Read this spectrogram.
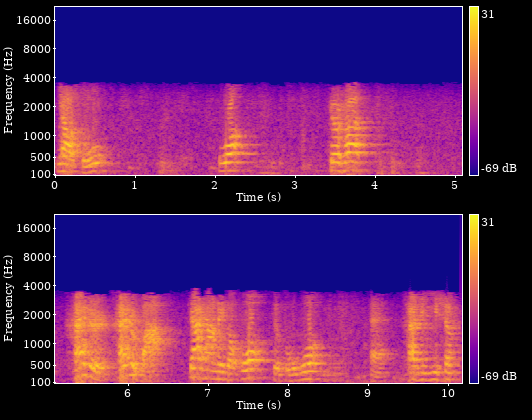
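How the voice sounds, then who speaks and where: A man teaching a classroom pronunciation lesson, patiently modeling words slowly for the class to repeat. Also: on the high side, lively intonation. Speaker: language teacher. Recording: echoey room, tinny phone-like sound.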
